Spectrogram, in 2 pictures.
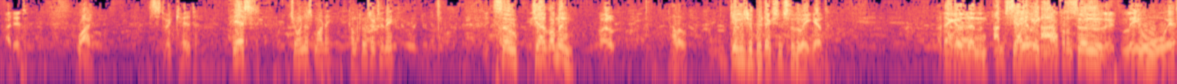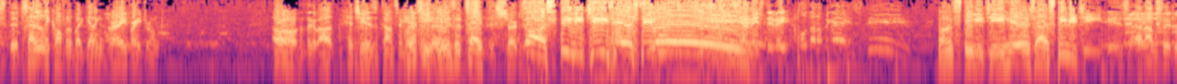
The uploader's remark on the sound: Live at Bunkers. Live Recording” of AVFTB which took place on Saturday 7th April 2007 outside the Bunkers Hill in Nottingham.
